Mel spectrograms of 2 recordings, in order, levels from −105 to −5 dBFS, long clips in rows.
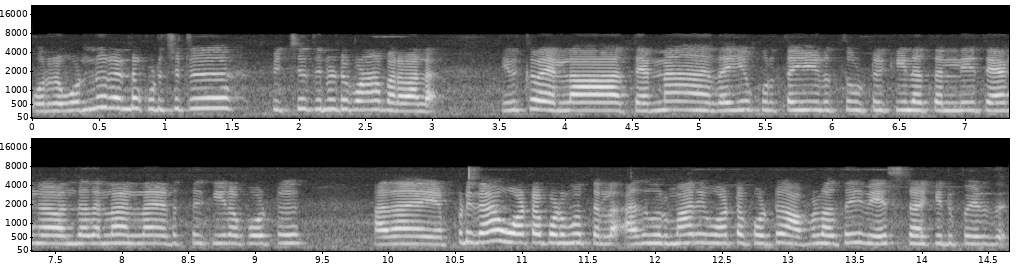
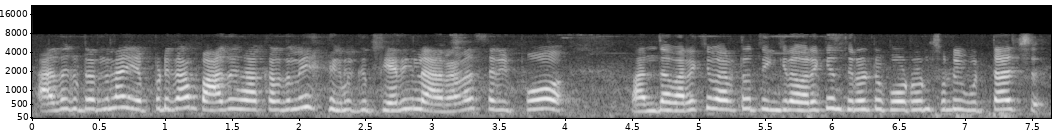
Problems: constant background noise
